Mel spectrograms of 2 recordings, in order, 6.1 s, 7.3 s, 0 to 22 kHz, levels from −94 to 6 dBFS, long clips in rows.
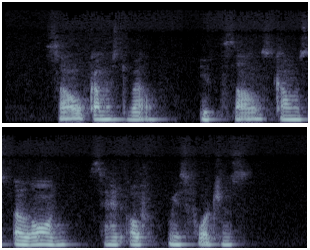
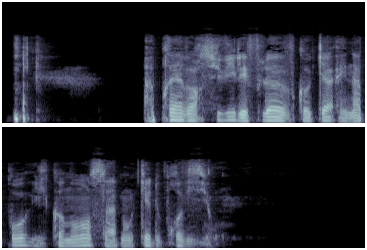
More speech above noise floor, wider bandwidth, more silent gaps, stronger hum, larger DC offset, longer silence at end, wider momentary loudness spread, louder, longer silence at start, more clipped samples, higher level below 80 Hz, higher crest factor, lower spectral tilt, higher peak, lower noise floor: second, 42 dB vs 57 dB; first, 11.5 kHz vs 7.6 kHz; second, none vs 1.09-1.36 s; neither; neither; second, 0.7 s vs 1.55 s; about the same, 12 LU vs 10 LU; second, -30 LUFS vs -26 LUFS; first, 0.55 s vs 0.1 s; neither; second, -66 dBFS vs -48 dBFS; second, 18 dB vs 26 dB; first, -9.5 dB/octave vs -5.5 dB/octave; second, -12 dBFS vs -2 dBFS; second, -71 dBFS vs -82 dBFS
